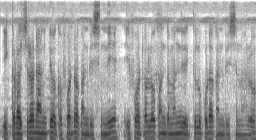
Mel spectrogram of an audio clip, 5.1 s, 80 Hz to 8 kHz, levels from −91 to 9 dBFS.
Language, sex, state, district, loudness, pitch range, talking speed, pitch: Telugu, male, Andhra Pradesh, Sri Satya Sai, -18 LUFS, 105-120 Hz, 130 wpm, 115 Hz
